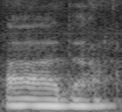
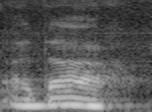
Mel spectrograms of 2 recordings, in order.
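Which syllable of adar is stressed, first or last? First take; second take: first; last. First: The stress is on the first syllable. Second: The stress is on the last syllable. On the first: The speaker calls it wrong. "et pas adar" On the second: The speaker calls it right. "Adar et millera. Donc c'est adar"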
